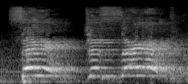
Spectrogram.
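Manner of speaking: high, loud demand to speak; impatient yell. Retold or imitated. Mom to stuttering son, impatient yelling. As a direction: snap at him to spit it out.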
